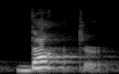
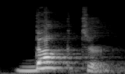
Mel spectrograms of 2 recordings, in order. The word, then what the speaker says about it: doctor: doctor. doctor. The stressed syllable is duct.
